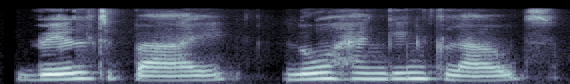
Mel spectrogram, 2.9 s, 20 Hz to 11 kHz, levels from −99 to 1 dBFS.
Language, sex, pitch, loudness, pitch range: English, female, 220 Hz, -15 LUFS, 180-230 Hz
